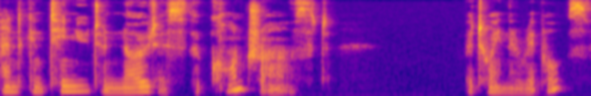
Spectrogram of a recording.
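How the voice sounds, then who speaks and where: Very slow and marked by long, frequent pauses, a woman speaks in a gentle, calm tone. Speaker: guided meditation and sleep guide, counselor. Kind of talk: guided meditation, sleep meditation. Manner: slow, gentle, calm.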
